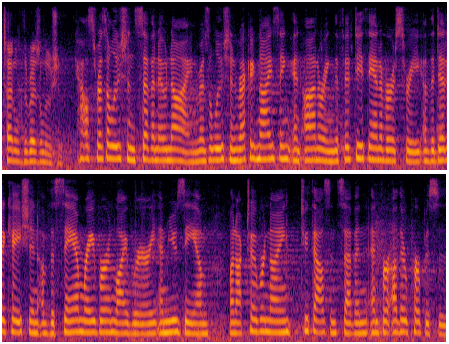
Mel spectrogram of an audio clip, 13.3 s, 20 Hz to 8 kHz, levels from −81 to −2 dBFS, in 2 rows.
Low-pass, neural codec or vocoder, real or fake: 7.2 kHz; none; real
